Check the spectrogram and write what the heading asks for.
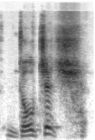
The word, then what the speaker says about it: Dulcich: We then picked up Greg Dulcich, tight end from UCLA. And I'm pretty sure I mispronounced his last name, but I think you did.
